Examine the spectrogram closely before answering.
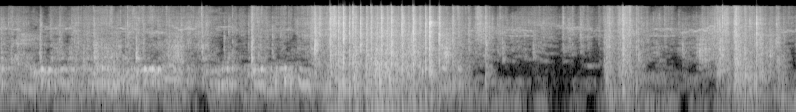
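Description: Domestic pigeons cooing, a low warbling coo for the first three seconds, then a brief rush of rustling noise.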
